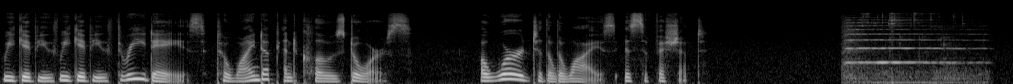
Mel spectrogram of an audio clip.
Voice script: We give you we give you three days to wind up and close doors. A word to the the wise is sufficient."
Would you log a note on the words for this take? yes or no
no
